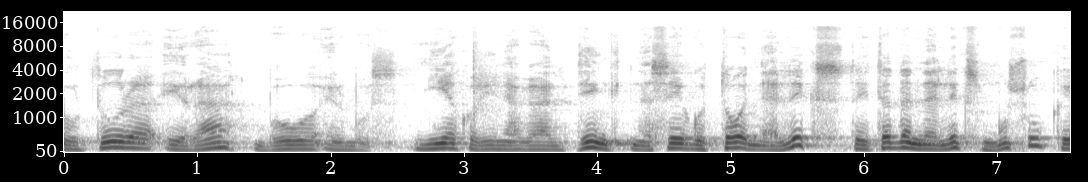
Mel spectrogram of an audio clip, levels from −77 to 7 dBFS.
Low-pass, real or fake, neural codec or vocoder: 14.4 kHz; real; none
